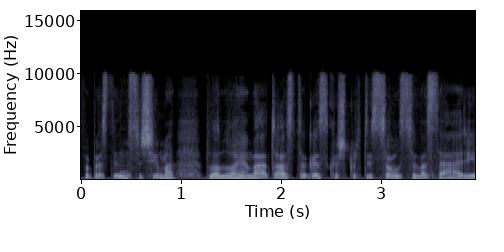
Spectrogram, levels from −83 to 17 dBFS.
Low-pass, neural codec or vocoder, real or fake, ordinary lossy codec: 9.9 kHz; autoencoder, 22.05 kHz, a latent of 192 numbers a frame, VITS, trained on many speakers; fake; MP3, 64 kbps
